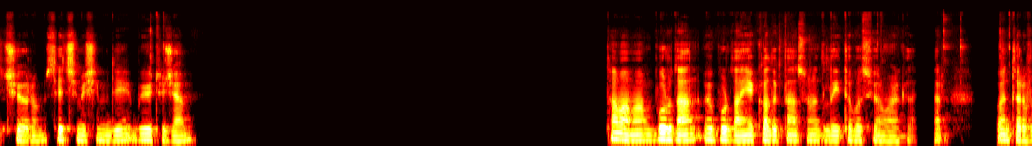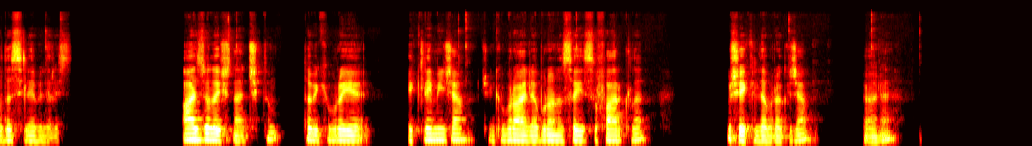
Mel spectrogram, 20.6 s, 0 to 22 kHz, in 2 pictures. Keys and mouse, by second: 1.4 click, 4.1 click, 8.0 Delete, 8.5 right click, 9.7 click, 10.2 Delete, 10.6 right click, 11.4 ctrl+1, 12.5 click, 14.8 click, 15.8 click, 16.2 1, 18.1 click, 19.4 click.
